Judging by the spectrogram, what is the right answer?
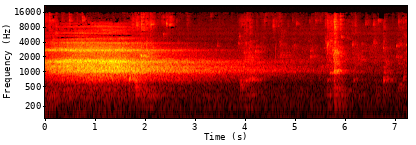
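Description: Ambient sound texture from a recorded music track. A rushing, water-like noise with a faint steady tone above it swells to a peak about a second in and fades away over the next few seconds. It is followed by a few scattered clicks, the sharpest near the end.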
